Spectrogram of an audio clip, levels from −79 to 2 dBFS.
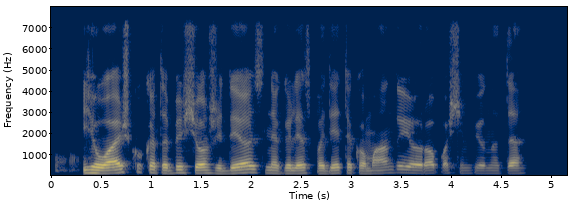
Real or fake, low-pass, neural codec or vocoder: real; 7.2 kHz; none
